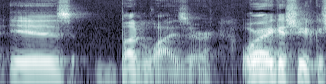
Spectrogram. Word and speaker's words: Budweiser: all over the world uh but the correct pronunciation is Budweiser or I guess you could shorten it and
